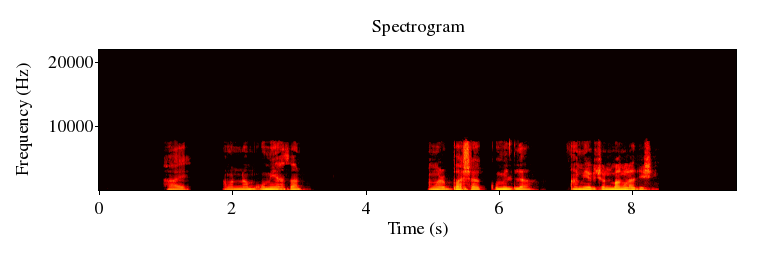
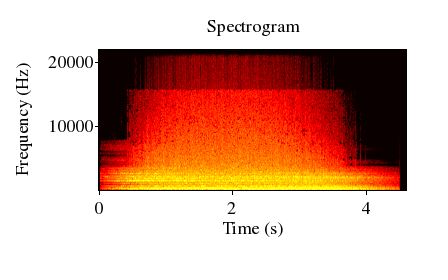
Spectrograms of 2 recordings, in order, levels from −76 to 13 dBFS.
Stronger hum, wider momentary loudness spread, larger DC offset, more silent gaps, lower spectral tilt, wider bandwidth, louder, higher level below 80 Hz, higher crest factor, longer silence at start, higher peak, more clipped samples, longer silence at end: neither; about the same, 14 LU vs 12 LU; neither; first, 1.42-1.85 s, 3.28-3.97 s, 4.18-4.93 s, 6.72-6.87 s, 6.93-6.98 s vs none; first, -5 dB/octave vs -3 dB/octave; second, 8.2 kHz vs 19 kHz; second, -23 LUFS vs -4 LUFS; second, -52 dBFS vs -32 dBFS; first, 22 dB vs 6 dB; first, 1 s vs 0.05 s; second, -4 dBFS vs 0 dBFS; second, under 0.1% vs 5%; first, 1.15 s vs 0.1 s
